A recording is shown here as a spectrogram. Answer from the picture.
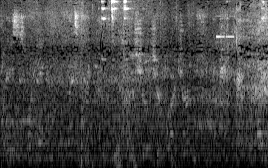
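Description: A dog whimpering quietly, with a few slightly louder short sounds about a second and a half in.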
